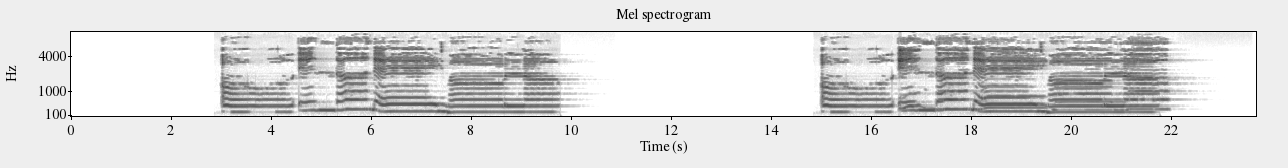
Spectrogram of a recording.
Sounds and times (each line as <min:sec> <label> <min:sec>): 0:03.0 female singing 0:09.8
0:15.0 female singing 0:22.1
